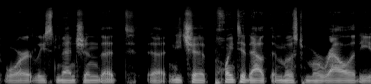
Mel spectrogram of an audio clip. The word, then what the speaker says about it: Nietzsche: wondered i never know i pronounce it like northern albertan nietzsche i know that's wrong it's nietzsche i believe but i never get it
